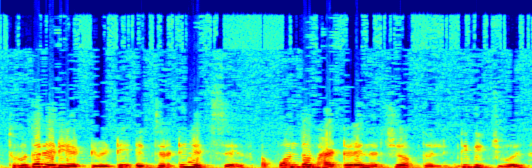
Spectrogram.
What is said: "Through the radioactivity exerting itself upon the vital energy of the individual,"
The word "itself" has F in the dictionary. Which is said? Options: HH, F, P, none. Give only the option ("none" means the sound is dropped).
F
